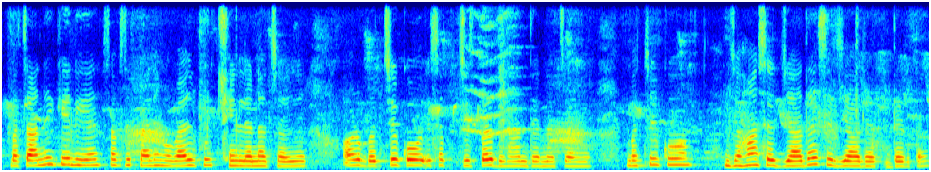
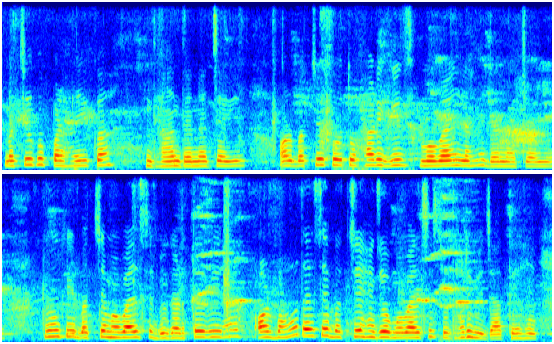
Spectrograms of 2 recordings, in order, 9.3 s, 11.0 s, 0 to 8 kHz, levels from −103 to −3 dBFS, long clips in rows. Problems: constant background noise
